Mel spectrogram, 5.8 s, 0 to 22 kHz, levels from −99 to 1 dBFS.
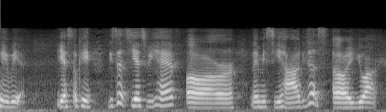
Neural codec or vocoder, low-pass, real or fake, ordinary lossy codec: codec, 16 kHz, 0.9 kbps, LongCat-Audio-Codec; none; fake; none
